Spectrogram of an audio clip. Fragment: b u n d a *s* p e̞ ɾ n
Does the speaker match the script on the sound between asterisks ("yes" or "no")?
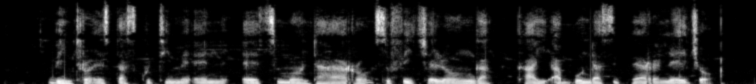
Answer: yes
